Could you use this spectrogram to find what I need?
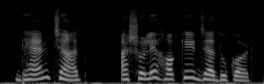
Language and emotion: Bengali, neutral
